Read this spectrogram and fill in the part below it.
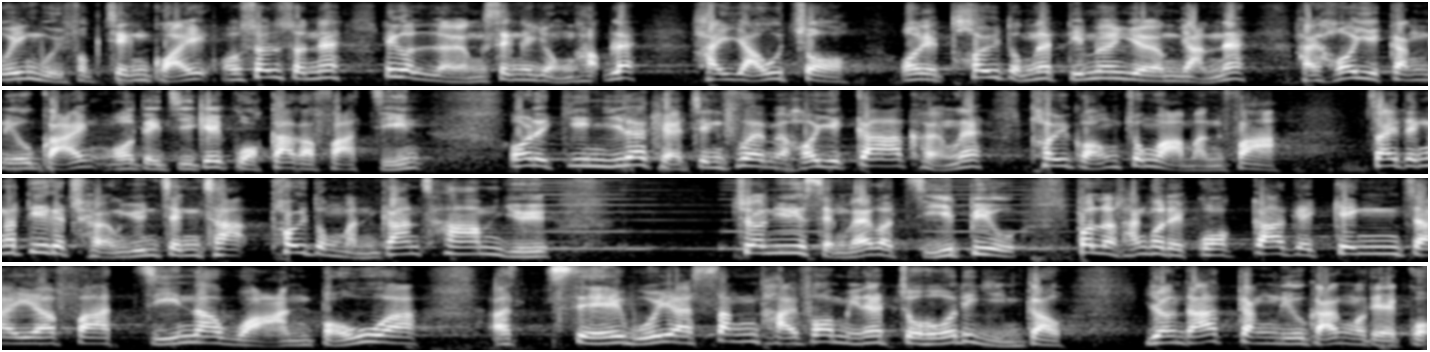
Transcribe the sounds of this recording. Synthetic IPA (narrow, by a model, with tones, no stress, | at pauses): u˨˧˥jɪ˥ŋwuː˨˩jfʊ˨k̚t͡sɪ˧ŋkʷɐ̰˨˥jŋɔː˨˧sœː˥ŋsɵ˧nlɛ˥niː˥kɔː˧lœ̰ː˨˩ŋsɪ˧ŋkɛ˧jʊ̰˨˩ŋɦɐ˨p̚lɛː˥ | hɐ˨jːɐ˨˧wt͡sɔː˨ | ŋɔː˨˧t̪e˨jt̪ʰɵ˥ɥt̪ʊ˨ŋlɛː˥t̪iː˨˥mjœː˨˥ŋjœː˨ŋjɐ̰˨˩nlɛ˥ | hɐ˨jhɔː˨˥jiː˧kɐ˧ŋliː˨˧wkaː˨˥jŋɔː˨˧t̪e˨jt͡siː˨ke˨˥jkʷɔː˧kːaː˥kɛ˧fa̰ː˧t̚t͡siː˨˥n | ŋɔː˨˧ɾe˨˩jkiː˧njiː˨˧lɛː˥kʰsɐ˨t̚t͡sɪ˧ŋfu˨˥hɐ˨jmɐ˨jɦɔː˨˥jiː˧kaː˥kʰœː˨˩ŋlɛː˥ | t̪ʰɵ˥ɥkɔː˨˥ŋt͡sʊ˥ŋwa̰ː˨˩mɐ̰˨˩nfaː˧ | t͡sɐ˧jt̪ɪ˨ŋjɐ˥t̚t̪iː˥kɛː˧t͡ʃʰœː˨˩ŋjyː˨˧nt͡sɪ˧ŋt͡sʰaː˧k̚t̪ʰɵ˥ɥt̪̬ʊ˨ŋmɐ˨˩nkaː˥nt͡sʰaː˥mjyː˨˧ | t͡ʃœː˥ŋniː˥t̪iː˥sɪ˨˩ŋwɐ˨˩jɐ˥kɔː˧t͡siː˨˥piː˥wpɐ˥t̚lə˨nh̪ɐ˨˥ŋɔ˨˧ɾe˨˩jkwɔː˧kːaː˥k̬ɛː˧kɪ˥ŋt͡sɐ˧jaː˧faː˧t̚t͡siː˨˥naː˧wa̰ː˨˩npo˨˥waː˧ | ʔɐ˨˧ | sɛː˨˧wuː˨˥jaː˧sɐ˥ŋt̪ʰaː˧jfɔː˥ŋmiː˨nɛː˥t͡so˨who˧wjɐ˥t̪i˥jiː˨˩nkɐ˧w | jœː˨˧ŋt̪aː˨kaː˥kɐ˧ŋliː˨˧wkaː˨˥jŋɔː˨˧t̪e˨jɛ˧˥kɔː˧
